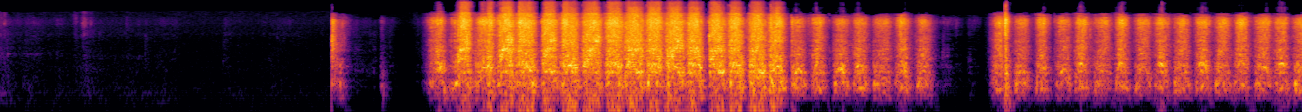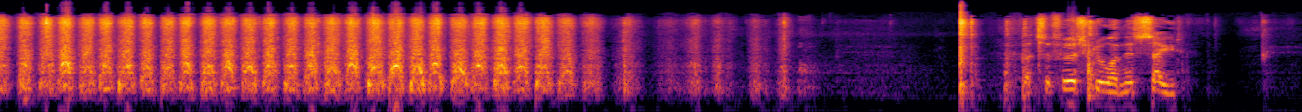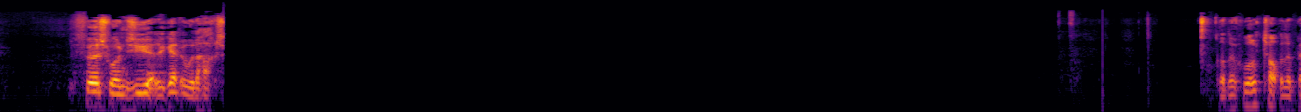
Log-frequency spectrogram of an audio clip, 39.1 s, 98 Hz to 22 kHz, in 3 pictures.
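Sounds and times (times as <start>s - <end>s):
hacksaw sawing: 4.2s - 21.0s.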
